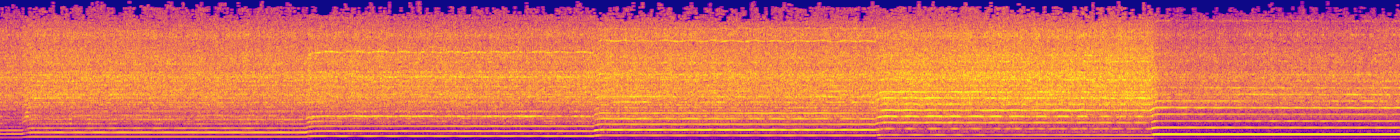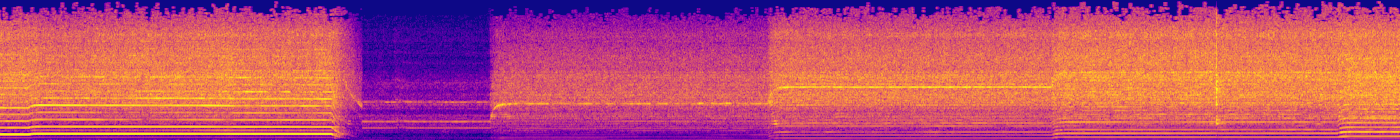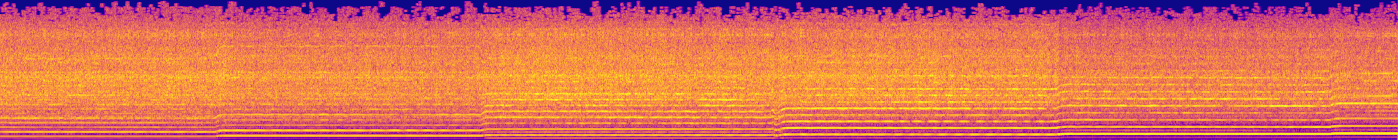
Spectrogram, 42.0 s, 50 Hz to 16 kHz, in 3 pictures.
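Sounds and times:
drone motor whine: 0:00.0 - 0:41.9.

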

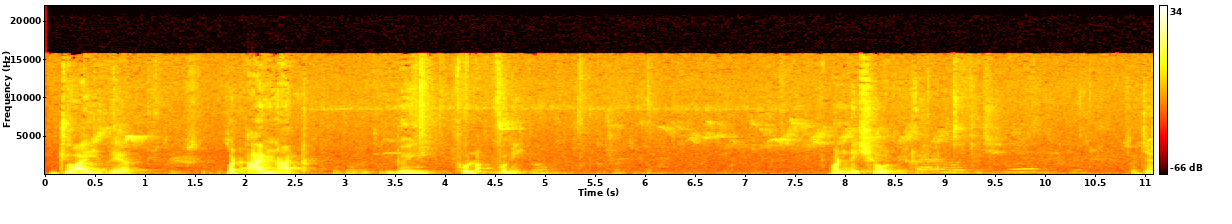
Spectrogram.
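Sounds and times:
man speaking: 0:00.0 - 0:06.3, 0:07.8 - 0:08.9, 0:10.8 - 0:11.0
faint high chirping: 0:00.0 - 0:11.0
low background noise: 0:00.0 - 0:11.0.

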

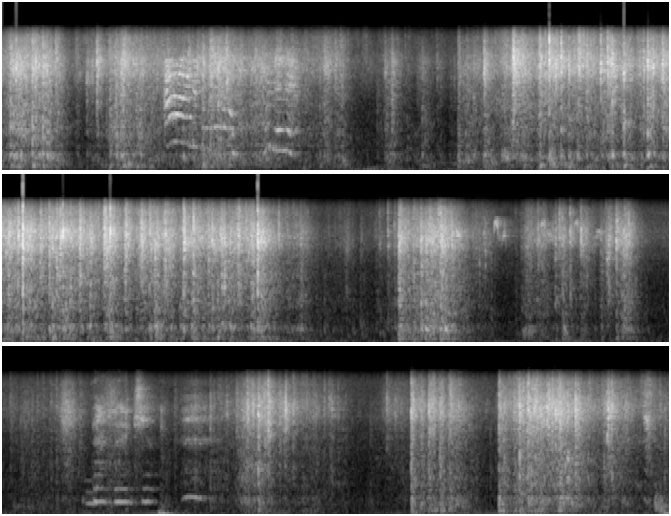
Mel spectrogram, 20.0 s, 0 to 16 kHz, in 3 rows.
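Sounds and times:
ferrets clucking: 0:10.8 - 0:13.0.

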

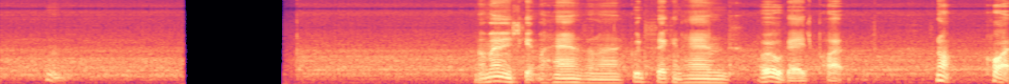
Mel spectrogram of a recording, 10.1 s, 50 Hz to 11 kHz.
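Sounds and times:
room tone hiss: 0:00.0 - 0:01.9, 0:02.9 - 0:10.0
person murmuring: 0:00.4 - 0:00.7.

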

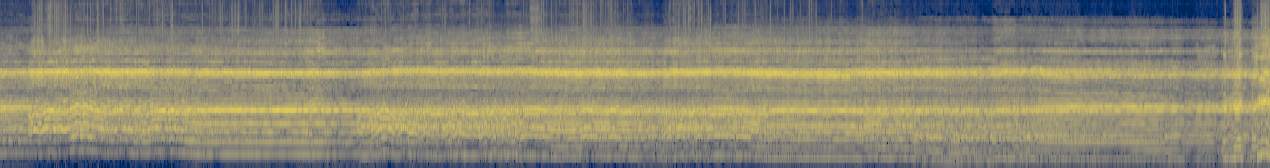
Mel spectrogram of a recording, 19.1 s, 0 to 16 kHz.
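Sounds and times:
man singing devotional song: 0:00.0 - 0:19.0.

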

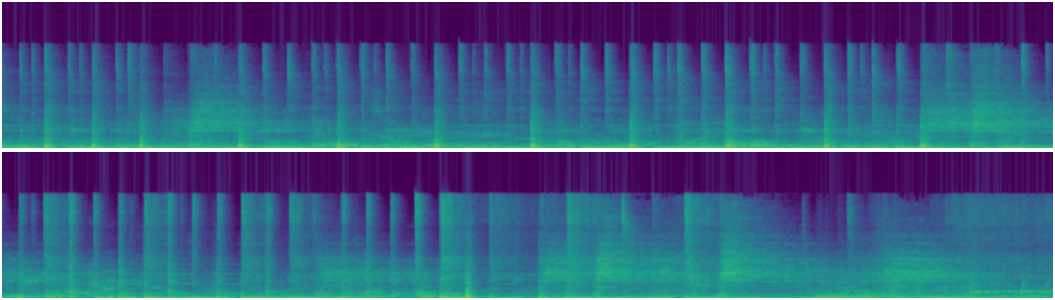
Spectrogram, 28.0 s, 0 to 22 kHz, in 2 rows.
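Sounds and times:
electric bass: 0:00.0 - 0:28.0
electric guitar: 0:00.0 - 0:28.0.

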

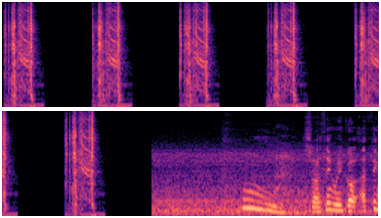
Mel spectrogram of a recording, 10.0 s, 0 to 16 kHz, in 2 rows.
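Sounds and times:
camera shutter click: 0:00.0 - 0:00.6, 0:01.2 - 0:01.7, 0:02.4 - 0:02.9, 0:03.6 - 0:04.1, 0:04.7 - 0:05.2, 0:05.9 - 0:06.4.

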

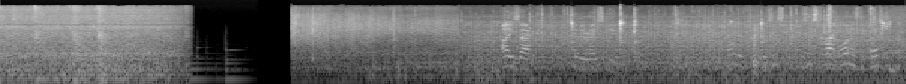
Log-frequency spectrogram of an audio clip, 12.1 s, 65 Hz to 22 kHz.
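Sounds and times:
steady outdoor hiss: 0:03.9 - 0:08.3.

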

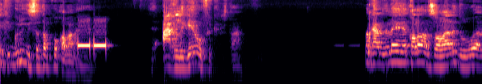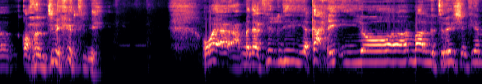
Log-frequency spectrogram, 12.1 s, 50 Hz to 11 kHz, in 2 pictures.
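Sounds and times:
man talking: 0:00.0 - 0:01.2, 0:01.8 - 0:03.1, 0:04.6 - 0:07.4, 0:08.6 - 0:12.0
loud electronic beep: 0:01.0 - 0:01.4.

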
